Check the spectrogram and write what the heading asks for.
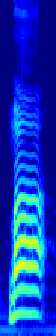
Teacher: that sound begins with an attack, an ictus. Ma! And ends in a descending glide.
